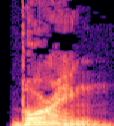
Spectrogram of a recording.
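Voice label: "boring", American English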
